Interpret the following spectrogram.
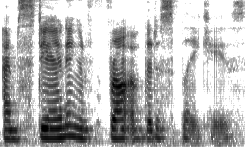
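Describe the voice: Someone reads a text aloud plainly.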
